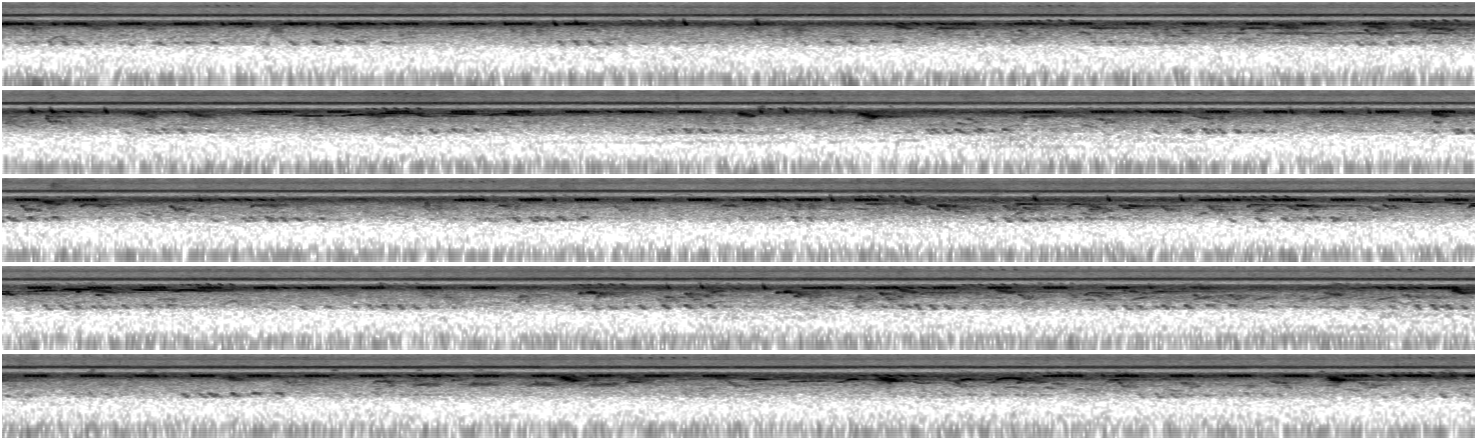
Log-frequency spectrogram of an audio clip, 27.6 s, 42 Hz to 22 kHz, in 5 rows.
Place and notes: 吳江村, Fuli Township - Birdsong
Birdsong, Traffic Sound
Hualien County, Taiwan, 9 October 2014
